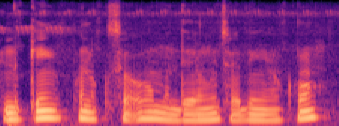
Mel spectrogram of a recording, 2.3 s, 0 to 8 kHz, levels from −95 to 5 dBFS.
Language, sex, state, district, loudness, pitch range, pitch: Garo, male, Meghalaya, South Garo Hills, -16 LUFS, 95-125 Hz, 110 Hz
